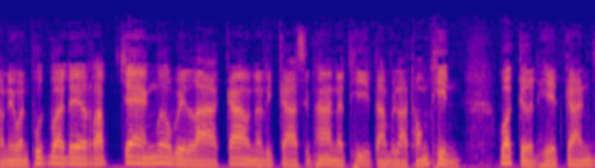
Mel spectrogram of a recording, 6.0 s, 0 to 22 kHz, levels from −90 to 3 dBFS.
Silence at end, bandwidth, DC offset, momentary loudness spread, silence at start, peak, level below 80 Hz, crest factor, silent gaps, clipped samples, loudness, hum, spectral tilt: 0 s; 14 kHz; under 0.1%; 6 LU; 0 s; -10 dBFS; -48 dBFS; 18 dB; none; under 0.1%; -28 LUFS; none; -5 dB/octave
